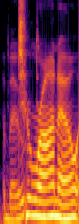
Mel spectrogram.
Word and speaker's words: Toronto: Toronto, as we say. We don't pronounce that T.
